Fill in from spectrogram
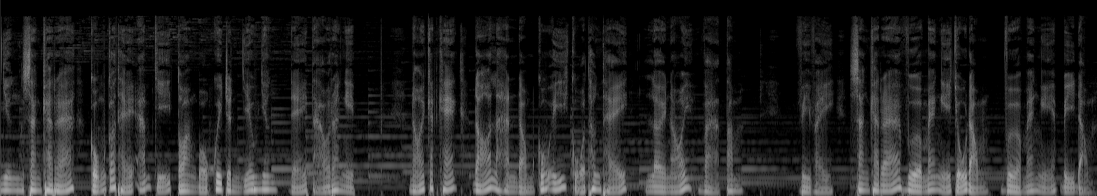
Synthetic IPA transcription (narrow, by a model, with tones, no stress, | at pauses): ɲɨ˧ŋsaː˧ŋxaː˧zaː˨˦ | kʊ̰˧˥ŋ͡mkɔ˨˦t̪ʰe˧˩ʔaː˨˦mt͡ɕi˧˩t̪waː˨˩nɓo̰˧˨kwi˧t͡ɕï˨˩ŋ̟ze˧wɲə˧nɗe˧˩t̪a̰ː˧˨wzaː˧ŋi˨˩əp̚ | nɔ˨˦jka˦˥jk̟̚xaː˦˥k̚ɗɔ˨˦laː˨˩ɦa˨˩ŋ̟ɗo̰˧˨wŋ͡mko˨˦ʔi˨˦ku˧˩ət̪ʰə˧nt̪ʰe˧˩ləː˨˩jnɔ˨˦jvaː˨˩t̪ə˧m | vi˨˩və̰˧˨j | saː˧ŋxaː˧zaː˨˦vɨ˨˩əmaː˧ŋːḭ˧˥ət͡ɕu˧˩ɗo̰˧˨wŋ͡mvɨ˨˩əmaː˧ŋːḭ˧˥əɓḭ˧˨ɗo̰˧˨wŋ͡m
